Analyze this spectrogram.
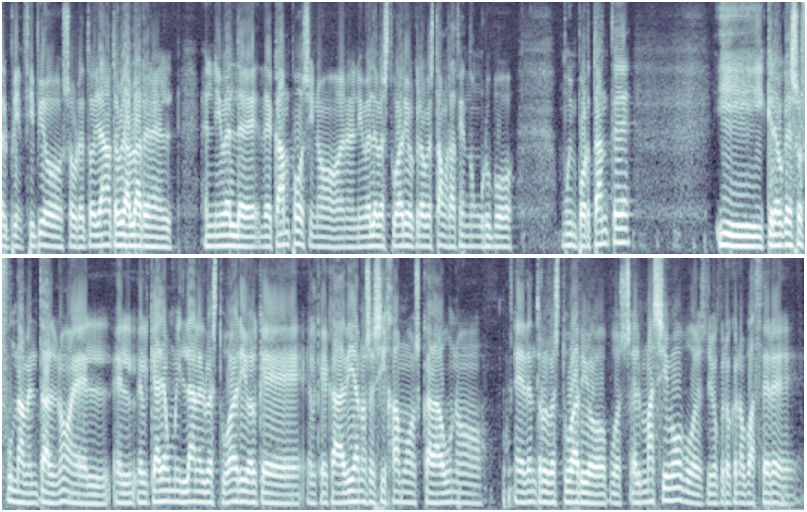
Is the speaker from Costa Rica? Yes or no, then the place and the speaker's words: no; Madrid, Community of Madrid, Spain; En Madrid, pues bueno, somos los dos de Madrid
